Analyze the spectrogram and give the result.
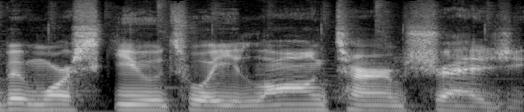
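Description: With faint music in the background, a man talks at a moderate pace. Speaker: presenter. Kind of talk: tutorial. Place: studio. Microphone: lapel.

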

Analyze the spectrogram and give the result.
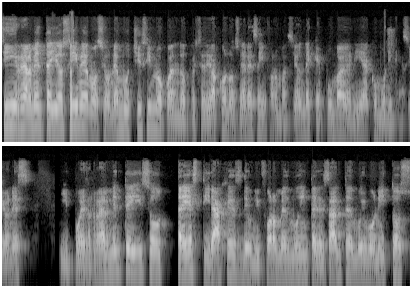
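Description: A man's voice at a fairly quick pace, hardly any pauses, ordinary pitch variation, and a quiet background. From Guatemala. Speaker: sports journalist and podcast host; sports journalist, podcast host. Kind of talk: casual sports talk show. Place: home room. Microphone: video call.

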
